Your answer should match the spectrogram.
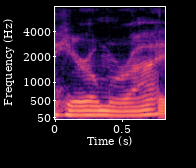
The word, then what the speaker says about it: Hiro Murai: Hiro Murai, is that how we said we're going to pronounce his name? – Yeah.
